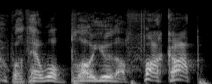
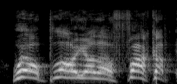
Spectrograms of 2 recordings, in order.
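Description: First: Imitated activist threat, not yet shouted; mock threat. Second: Slow, high, hammed-up shout; mock shouted threat. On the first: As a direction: put on a threatening voice, holding back. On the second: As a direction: yell the threat like a raving caricature. Repeats mocked threat, escalating.

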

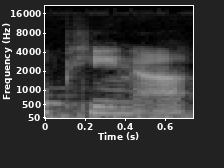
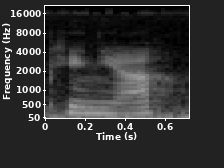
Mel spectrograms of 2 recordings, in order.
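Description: First: Pena with a plain n, as "PEE-nuh"; "PEE-nuh", ordinary English n in Pena; N without its accent. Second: Pena with a Spanish ñ, as "PEEN-yuh"; "PEEN-yuh", soft ny sound in Pena; accented N. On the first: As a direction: say Pena with no y-glide after the n. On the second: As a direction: put a y-glide after the n in Pena. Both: Shown as a demonstration. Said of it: "there's an accent on that N".

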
